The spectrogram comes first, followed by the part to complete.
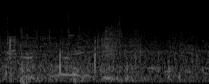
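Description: Hoofbeats of a horse cantering on a sand arena, with faint voices in the background.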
